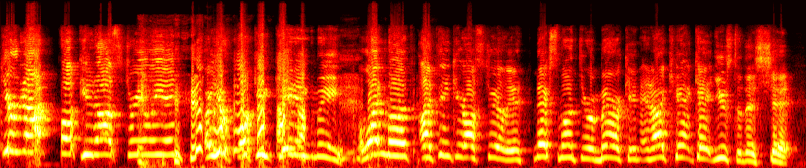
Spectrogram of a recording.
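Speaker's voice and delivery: hammed-up fury at the prank; mock outrage. Retelling outrage at month-long prank.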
